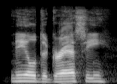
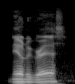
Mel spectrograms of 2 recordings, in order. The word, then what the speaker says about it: deGrasse: interesting uh you've heard Neil Degrassi Neil deGrasse yeah yeah no I think I thought it was the grassy oh the E is silent I always thought it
